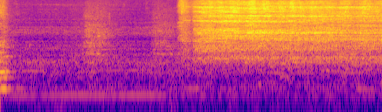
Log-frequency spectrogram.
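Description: A sharp bang at the start, then about two seconds in a loud, steady hiss begins suddenly as the vintage passenger train comes to a stop: air or steam venting from the train.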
